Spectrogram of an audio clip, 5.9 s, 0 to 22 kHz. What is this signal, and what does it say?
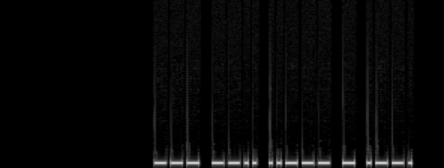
Morse code, heard as a keyed tone, about 22 wpm, 700 Hz. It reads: OZ2TP
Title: DXCC-100 Call Signs - 5 Characters - 22wpm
